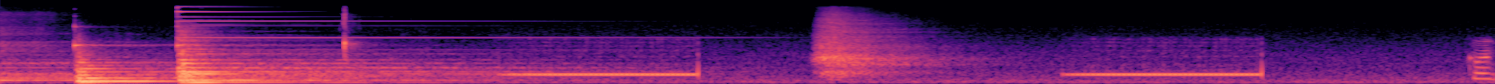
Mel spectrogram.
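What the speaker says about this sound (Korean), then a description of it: "고객이 전화를 받지 않아 삐 소리." A telephone call goes unanswered: after a couple of sharp clicks, two long, steady ringback tones sound with a pause between them, plus a short breathy rush. The setting is otherwise quiet.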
